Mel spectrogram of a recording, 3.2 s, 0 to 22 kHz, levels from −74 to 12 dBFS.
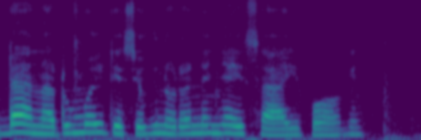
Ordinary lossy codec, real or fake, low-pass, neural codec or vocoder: none; fake; none; vocoder, 44.1 kHz, 128 mel bands, Pupu-Vocoder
